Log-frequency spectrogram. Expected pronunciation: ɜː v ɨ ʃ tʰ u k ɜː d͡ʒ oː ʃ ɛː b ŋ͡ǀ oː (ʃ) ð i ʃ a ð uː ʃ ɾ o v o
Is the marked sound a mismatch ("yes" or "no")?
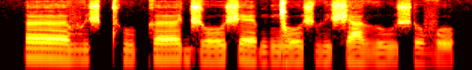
no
